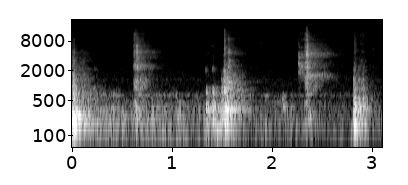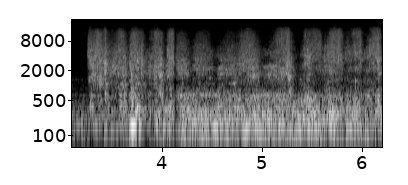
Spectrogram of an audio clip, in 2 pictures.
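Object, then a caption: Stainless steel kitchen sink scrubbed with a plastic brush. A yellow plastic dish brush held in the hand scrubs a large, damp, double-bowl stainless steel kitchen sink with some foam in its hollow basin. A few separate bristle strokes rub and scratch over the metal bowl, then give way to steady, rapid back-and-forth scrubbing. The scrubbing makes a bright, hissing scratch over a low, hollow tone from the basin.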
